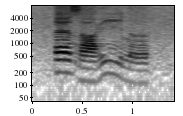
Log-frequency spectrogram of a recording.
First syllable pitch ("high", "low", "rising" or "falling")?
high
